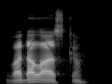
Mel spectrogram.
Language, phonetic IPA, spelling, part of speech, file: Russian, [vədɐˈɫaskə], водолазка, noun, Ru-водолазка.ogg
- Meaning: 1. female equivalent of водола́з (vodoláz): female diver 2. polo-neck sweater, turtleneck sweater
